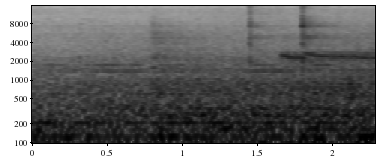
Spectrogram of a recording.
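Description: Steady workshop background hum with two faint clicks in the second half; a thin high tone starts near the end.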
